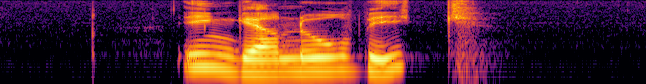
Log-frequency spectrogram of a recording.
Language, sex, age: Norwegian, female, 51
